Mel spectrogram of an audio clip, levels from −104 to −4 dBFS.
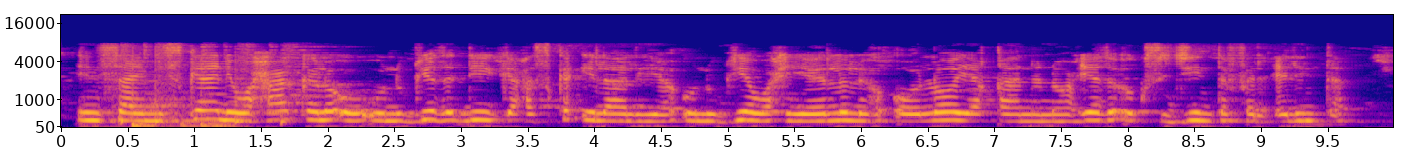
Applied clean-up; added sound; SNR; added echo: classical method WPE with log-MMSE.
